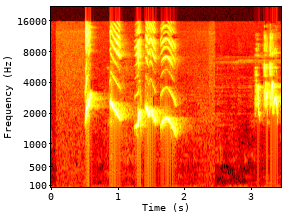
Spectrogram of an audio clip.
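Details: Golden-billed saltator: a sharp upward whistle followed by a string of smooth falling and arched whistled notes, then a softer buzzy twitter in the background.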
